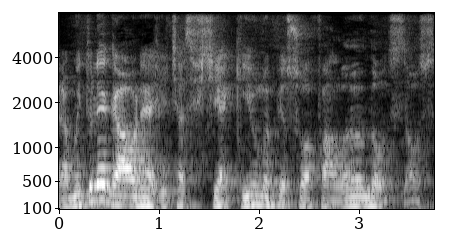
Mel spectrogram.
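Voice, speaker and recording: A man talks with fairly even intonation. Room echo can be heard. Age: 60s. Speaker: spiritist lecturer. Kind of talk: lecture. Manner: halting, many fillers.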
